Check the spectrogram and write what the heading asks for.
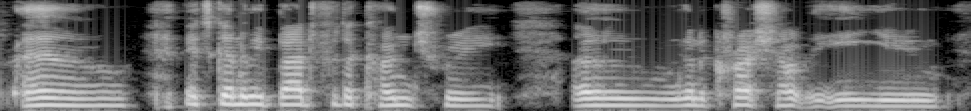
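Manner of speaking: high, whiny mock panic; mocking scared Remainers. Mocking Remainers who fear leaving the EU, in a high whiny voice. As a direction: whimper it like a frightened Remainer mocked. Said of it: "people are too scared to leave the E U".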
